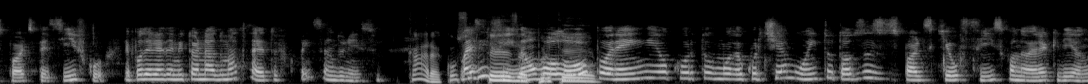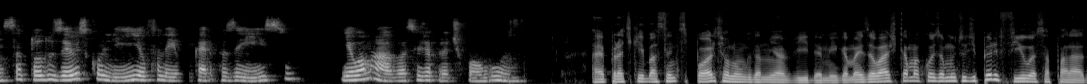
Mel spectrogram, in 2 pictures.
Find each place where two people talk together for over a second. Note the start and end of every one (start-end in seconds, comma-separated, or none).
4.6-6.0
